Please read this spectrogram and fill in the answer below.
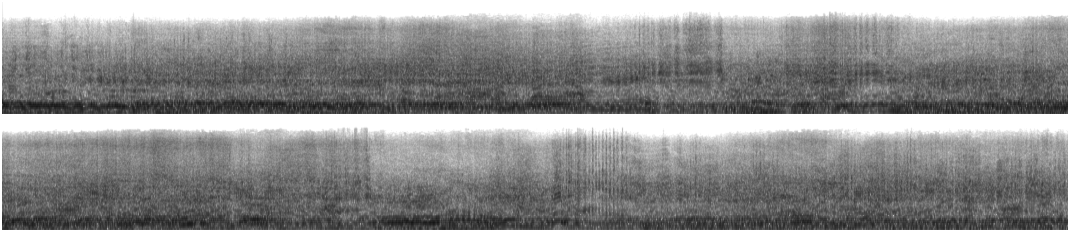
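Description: Motocross bikes racing on a dirt track, their engines revving up and down continuously as riders accelerate and shift through the corners.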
